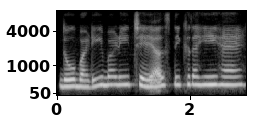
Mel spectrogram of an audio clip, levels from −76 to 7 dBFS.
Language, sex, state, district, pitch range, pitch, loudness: Hindi, female, Maharashtra, Gondia, 220-260 Hz, 255 Hz, -14 LUFS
